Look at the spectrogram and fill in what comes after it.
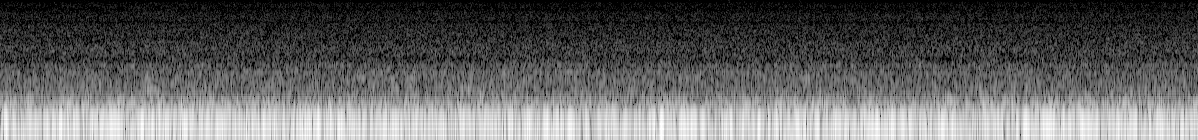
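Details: Steady low rumble with no animal sound, like an engine idling or a cat's purr too muffled to make out.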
